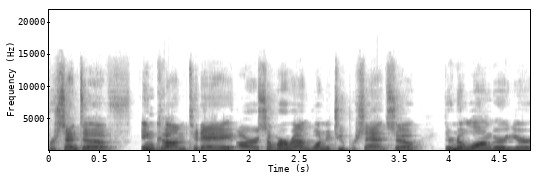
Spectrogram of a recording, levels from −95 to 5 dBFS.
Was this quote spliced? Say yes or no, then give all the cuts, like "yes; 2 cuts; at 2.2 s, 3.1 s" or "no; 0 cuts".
yes; 1 cut; at 2.1 s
